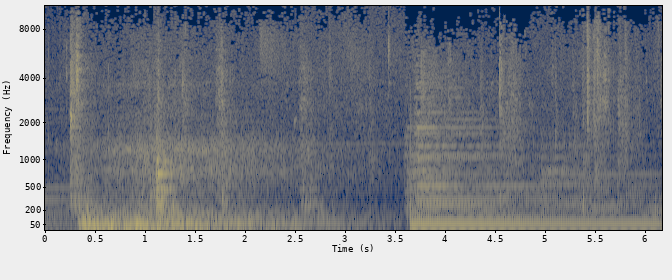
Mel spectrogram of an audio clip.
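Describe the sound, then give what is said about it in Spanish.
A heavy iron door, hidden in the wall at the back of a basement hall and leading to a narrow underground stairway, grinds and scrapes open with a few clunks, then gives way to a loud, steady, low resonant drone that lingers to the end. No voices. “Al fondo de la sala hay una puerta de hierro en la pared que no se ve a simple vista.”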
